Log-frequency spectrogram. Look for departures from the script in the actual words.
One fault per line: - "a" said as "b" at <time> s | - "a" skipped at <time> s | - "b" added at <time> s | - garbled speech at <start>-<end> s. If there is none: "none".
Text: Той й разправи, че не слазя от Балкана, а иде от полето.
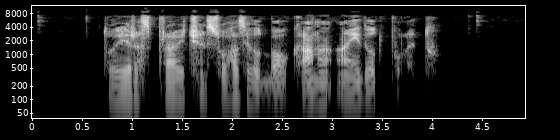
- "не" skipped at 1.7 s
